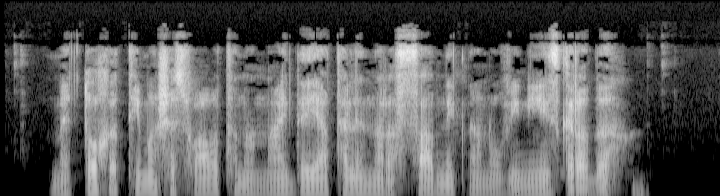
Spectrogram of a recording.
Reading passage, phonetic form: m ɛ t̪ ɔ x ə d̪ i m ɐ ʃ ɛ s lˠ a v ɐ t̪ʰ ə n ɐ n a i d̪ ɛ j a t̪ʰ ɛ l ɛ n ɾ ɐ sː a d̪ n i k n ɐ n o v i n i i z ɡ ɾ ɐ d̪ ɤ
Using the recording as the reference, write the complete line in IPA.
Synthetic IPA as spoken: m ɛ t̪ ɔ x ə t̪ i m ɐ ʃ ɛ s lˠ a v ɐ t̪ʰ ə n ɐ n a j d̪ ɛ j a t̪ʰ ɛ l ɛ n ɾ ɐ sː a d̪ n i k n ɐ n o v i n i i z ɡ ɾ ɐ d̪ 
